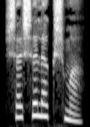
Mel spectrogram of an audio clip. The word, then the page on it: ಶಶಲಕ್ಷ್ಮ: kannada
